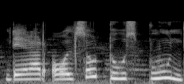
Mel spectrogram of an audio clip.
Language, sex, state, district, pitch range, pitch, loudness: English, female, Karnataka, Bangalore, 235-275 Hz, 245 Hz, -12 LUFS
